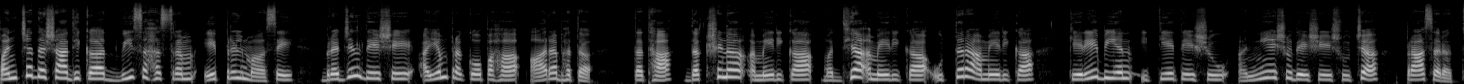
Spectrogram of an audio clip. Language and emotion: Sanskrit, neutral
